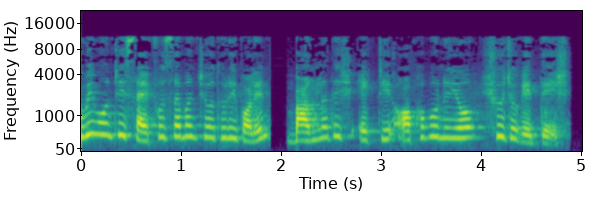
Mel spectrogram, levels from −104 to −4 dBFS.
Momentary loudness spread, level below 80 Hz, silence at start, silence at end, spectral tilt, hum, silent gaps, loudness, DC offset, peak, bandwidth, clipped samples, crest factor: 10 LU; -70 dBFS; 0 s; 0.15 s; -3.5 dB/octave; none; none; -18 LUFS; under 0.1%; 0 dBFS; 11.5 kHz; under 0.1%; 16 dB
